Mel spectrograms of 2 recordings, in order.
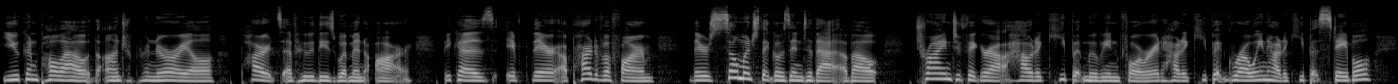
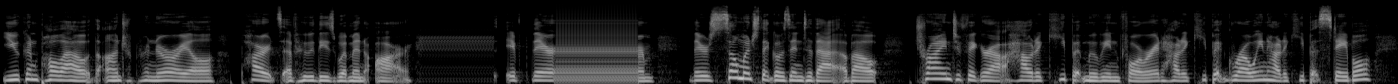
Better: first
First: none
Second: audio freezing; at 4 s for 0.5 s and at 5.5 s for 1 s

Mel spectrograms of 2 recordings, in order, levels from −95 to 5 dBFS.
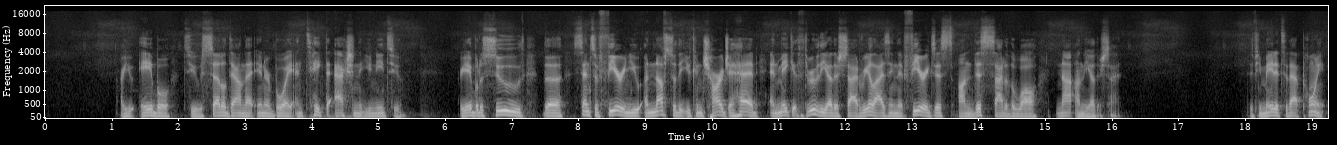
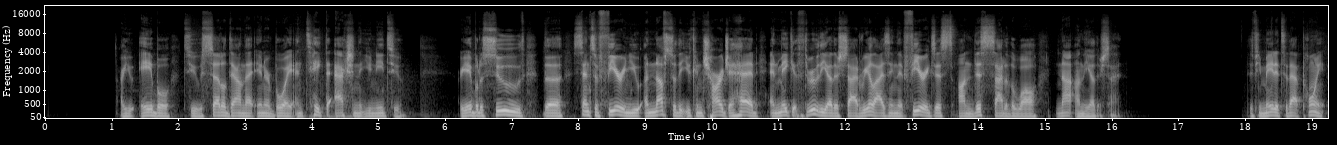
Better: second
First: hiss; faint; throughout; 30 dB below the speech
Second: none

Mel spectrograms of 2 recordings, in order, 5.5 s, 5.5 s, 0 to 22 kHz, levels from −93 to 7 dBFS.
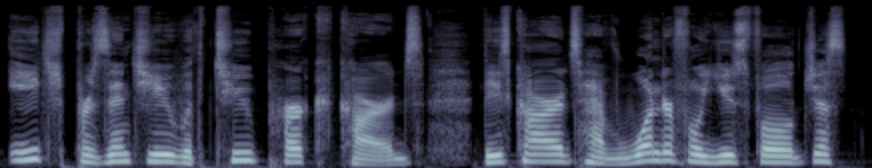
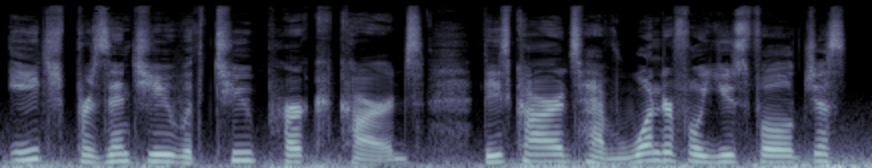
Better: first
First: none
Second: low rumble; faint; throughout; 25 dB below the speech

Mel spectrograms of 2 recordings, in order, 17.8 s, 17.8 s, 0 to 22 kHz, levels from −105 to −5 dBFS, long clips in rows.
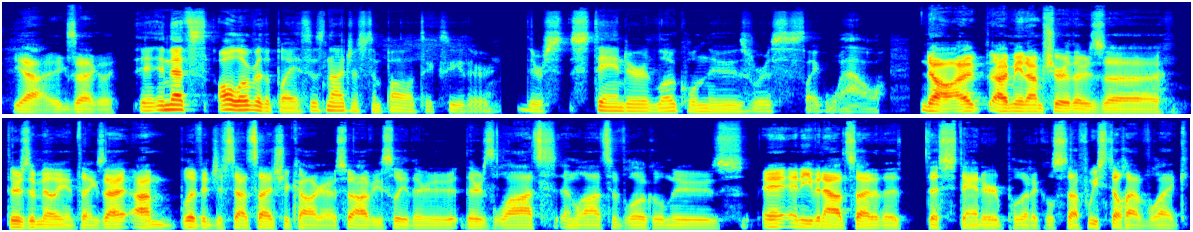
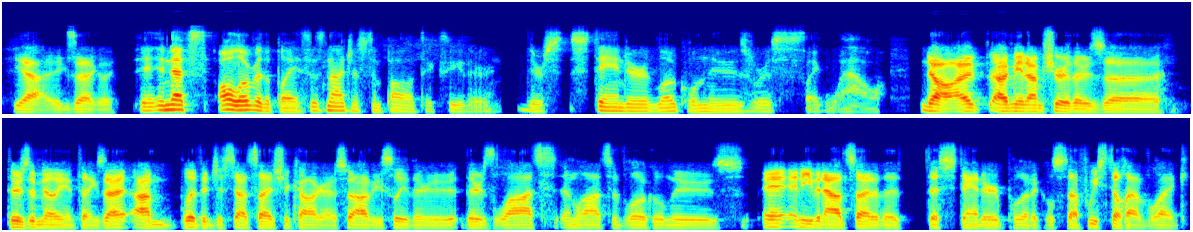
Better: first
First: none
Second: garbled, watery; slightly

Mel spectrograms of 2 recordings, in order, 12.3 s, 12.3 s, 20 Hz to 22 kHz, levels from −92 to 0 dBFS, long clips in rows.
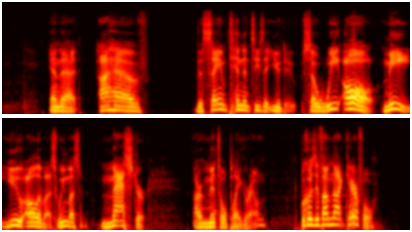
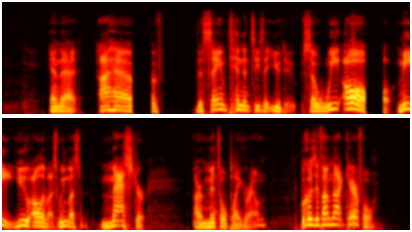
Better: first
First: none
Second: audio freezing; at 2 s and at 5.5 s

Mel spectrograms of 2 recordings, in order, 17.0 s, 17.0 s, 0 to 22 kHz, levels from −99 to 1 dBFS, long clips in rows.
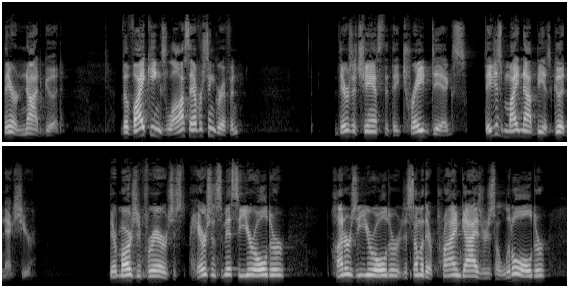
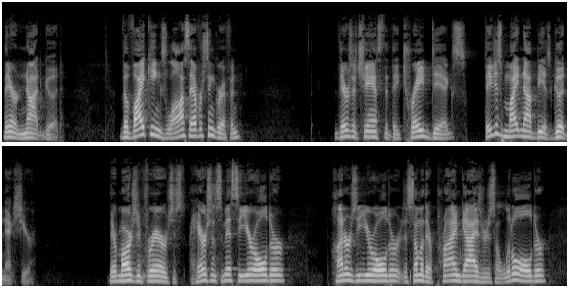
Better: second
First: thin; very; fading below 300 Hz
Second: none

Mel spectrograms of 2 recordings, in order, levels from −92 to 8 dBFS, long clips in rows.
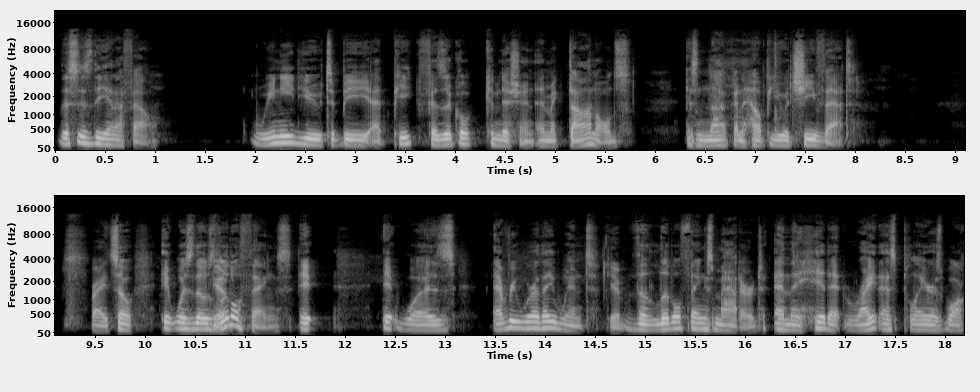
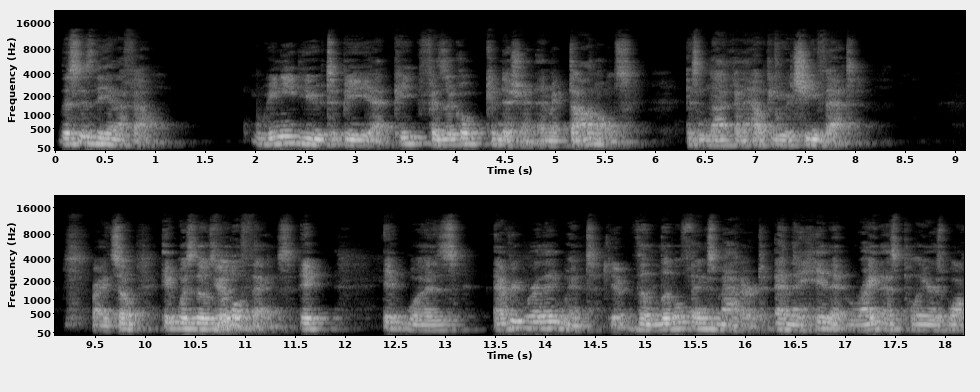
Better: first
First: none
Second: off-mic speech; far // room echo; slight; dies away in 0.4 s

